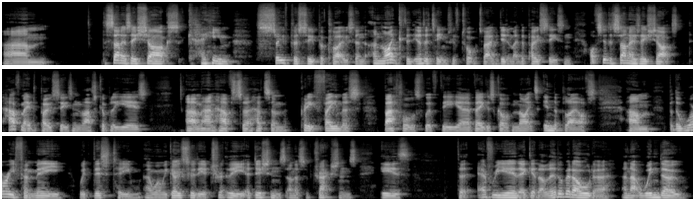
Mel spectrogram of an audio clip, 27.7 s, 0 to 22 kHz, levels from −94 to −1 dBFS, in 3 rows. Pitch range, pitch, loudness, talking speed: 110-125 Hz, 115 Hz, -30 LUFS, 190 wpm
